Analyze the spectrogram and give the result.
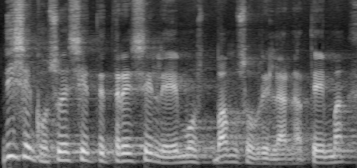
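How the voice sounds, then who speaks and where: Animated preacher in a reverberant hall. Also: male voice, medium pitch, a little slow. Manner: animated preaching with sarcastic asides. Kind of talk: sermon.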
